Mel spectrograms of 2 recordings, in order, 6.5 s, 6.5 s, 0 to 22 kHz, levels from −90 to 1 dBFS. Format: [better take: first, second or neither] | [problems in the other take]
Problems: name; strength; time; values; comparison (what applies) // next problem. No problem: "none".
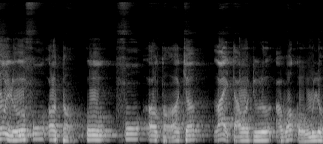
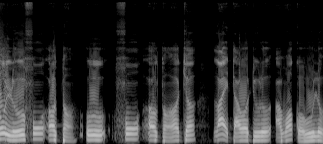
second | room echo; dies away in 0.6 s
